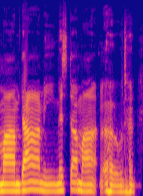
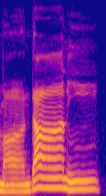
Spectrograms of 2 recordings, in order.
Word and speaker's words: Mamdani: So, you see Mr. Mamdani, you can be Zoran Mandani. I always like to say his name like that.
